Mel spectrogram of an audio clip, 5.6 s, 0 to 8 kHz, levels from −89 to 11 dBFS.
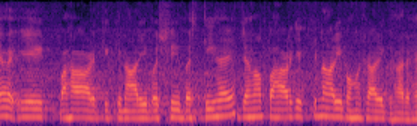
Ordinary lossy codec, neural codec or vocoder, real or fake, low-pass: none; codec, 16 kHz, 2 kbps, FunCodec, trained on Chinese and English, 25 frames a second; fake; none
